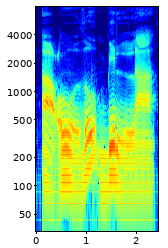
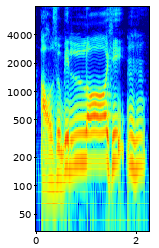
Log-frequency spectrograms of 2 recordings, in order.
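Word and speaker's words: أعوذ بالله: আউজুবিল্লাহ বিল্লাহ বলবো না কারণ এই আল্লাহ শব্দের পূর্বে অক্ষর জের তাহলে আল্লাহ শব্দের পূর্বের অক্ষর জের হলে তখন পাতলা করে আউজুবিল্লাহ দেখেছেন আউজুবিল্লাহ বলছি না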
